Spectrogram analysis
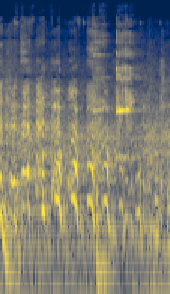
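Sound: wine glasses clinking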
